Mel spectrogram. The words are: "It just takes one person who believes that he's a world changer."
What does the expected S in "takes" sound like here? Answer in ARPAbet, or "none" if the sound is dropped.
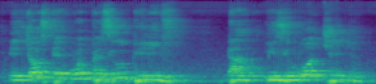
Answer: none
